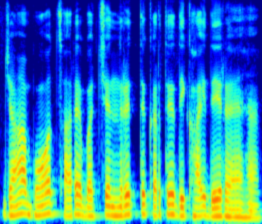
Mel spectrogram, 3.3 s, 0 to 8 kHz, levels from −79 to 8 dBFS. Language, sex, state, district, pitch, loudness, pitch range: Hindi, male, Jharkhand, Palamu, 120 Hz, -16 LUFS, 115-135 Hz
